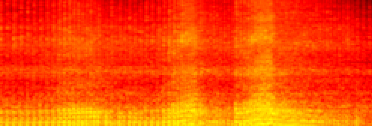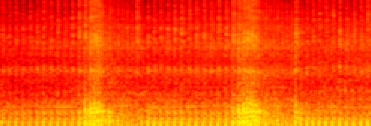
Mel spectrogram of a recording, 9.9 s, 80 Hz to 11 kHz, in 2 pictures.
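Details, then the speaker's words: Rebuilt 2022 Royal Enfield Classic 350 single, first start indoors after full reassembly, fuel pump primed: loud but even thump at steady idle with a couple of throttle blips; engine smooth and healthy. "engine's nice and smooth though"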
